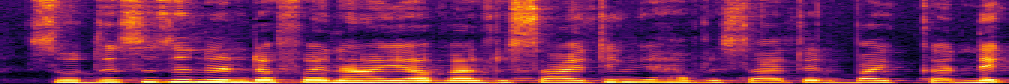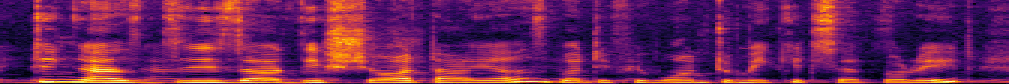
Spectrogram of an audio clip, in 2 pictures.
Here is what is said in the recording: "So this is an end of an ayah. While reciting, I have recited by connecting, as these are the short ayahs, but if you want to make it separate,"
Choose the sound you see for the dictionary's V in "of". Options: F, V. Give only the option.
F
